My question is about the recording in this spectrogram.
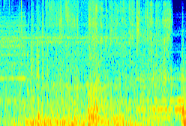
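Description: A flying insect buzzing close by: a steady wing buzz that swells slightly about half a second in.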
